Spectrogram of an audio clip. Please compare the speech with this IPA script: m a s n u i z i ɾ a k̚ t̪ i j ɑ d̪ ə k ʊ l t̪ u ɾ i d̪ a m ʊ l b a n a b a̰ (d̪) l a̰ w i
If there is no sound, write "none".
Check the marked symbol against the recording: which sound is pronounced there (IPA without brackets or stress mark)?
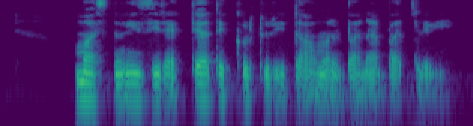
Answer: d̪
